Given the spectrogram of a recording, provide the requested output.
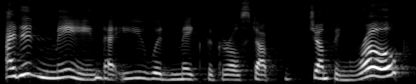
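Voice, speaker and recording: A woman's voice: on the high side, lively intonation, slow pace, pitched above the performer's own voice. A woman reading the part of an earnest schoolboy who speaks up emphatically in a children's storybook. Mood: polite, earnest. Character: Julio, earnest schoolboy speaking up bravely to principal.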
